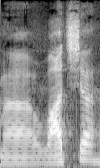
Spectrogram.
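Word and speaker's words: Wajda: Vadsha? How do you say his name? With W's a V, but yeah, Yeah.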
